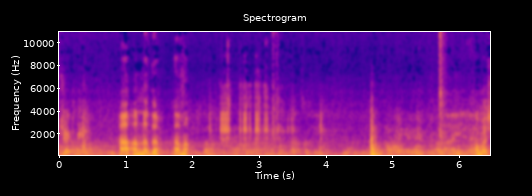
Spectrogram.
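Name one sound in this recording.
A crowd of men chatters in the background.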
